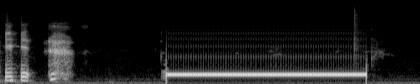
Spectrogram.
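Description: A couple of quick spoken bursts, then a loud, steady telephone tone holds for about two seconds before cutting off abruptly as a phone call is placed. No separate dialing beeps stand out.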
